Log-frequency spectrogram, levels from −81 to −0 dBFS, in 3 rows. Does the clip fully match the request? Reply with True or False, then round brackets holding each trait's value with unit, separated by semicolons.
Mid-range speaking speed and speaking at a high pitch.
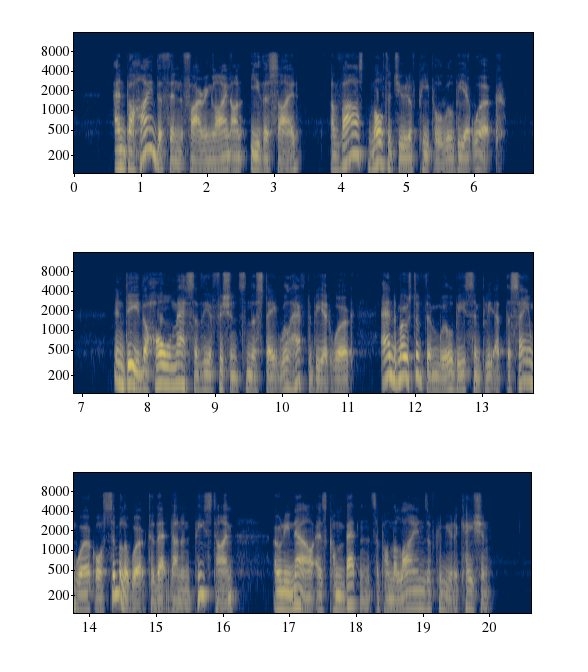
False (185 wpm; 115 Hz)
